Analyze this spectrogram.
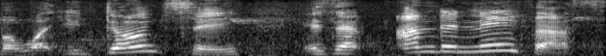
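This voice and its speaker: With noticeable background noise behind him, a man speaks at a fairly slow pace in an enthusiastic tone. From Australia. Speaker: tour guide. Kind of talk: guided tour narration.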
